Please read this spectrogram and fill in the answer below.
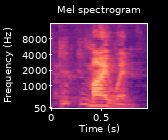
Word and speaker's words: Maiwenn: My win. My way. How do you spell that, darling?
